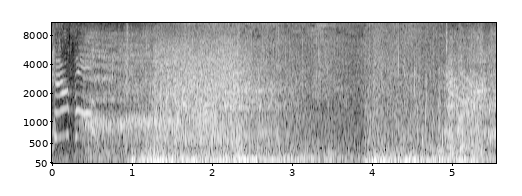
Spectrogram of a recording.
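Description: Fiery explosions boom and crackle.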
